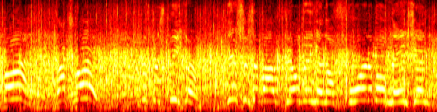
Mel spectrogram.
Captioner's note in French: voix de l'interprète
